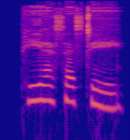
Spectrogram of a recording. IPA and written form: psː (Psst)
